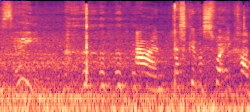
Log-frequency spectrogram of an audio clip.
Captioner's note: laughs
